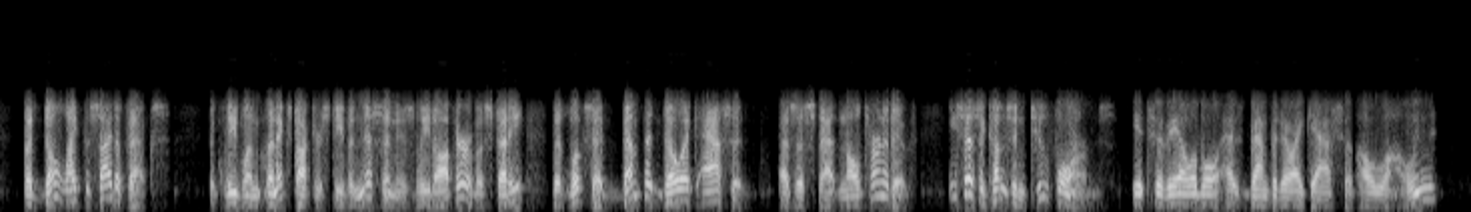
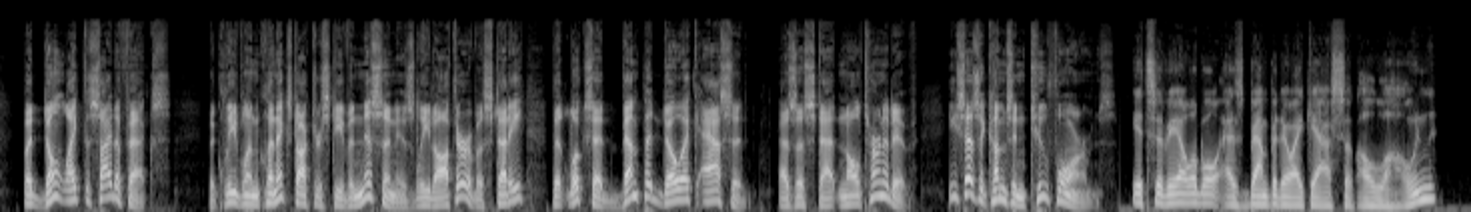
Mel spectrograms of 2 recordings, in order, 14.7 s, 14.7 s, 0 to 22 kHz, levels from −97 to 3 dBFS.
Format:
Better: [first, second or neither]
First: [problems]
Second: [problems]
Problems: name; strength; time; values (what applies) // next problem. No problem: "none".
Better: second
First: phone-call audio; poor line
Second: none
